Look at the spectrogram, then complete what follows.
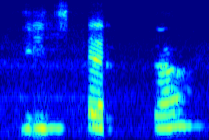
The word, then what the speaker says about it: Discenza: Vicenza.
